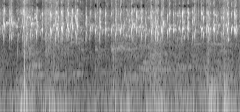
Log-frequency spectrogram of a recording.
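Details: Several European goldfinches twittering as a motivational chorus for males, with mating calls: bright, rapid, jangling notes in quick rhythmic clusters, loud and continuous, with faint low thuds underneath.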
